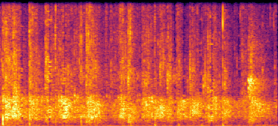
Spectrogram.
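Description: A church congregation applauds during a sermon, a quiet, steady patter of many hands with distinct individual claps, heard faintly and evenly throughout with no voices over it.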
